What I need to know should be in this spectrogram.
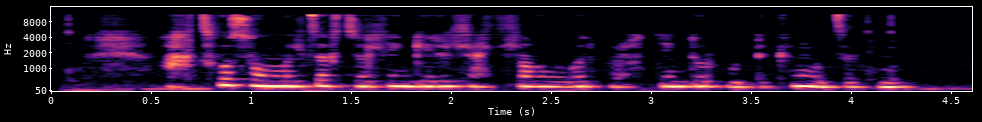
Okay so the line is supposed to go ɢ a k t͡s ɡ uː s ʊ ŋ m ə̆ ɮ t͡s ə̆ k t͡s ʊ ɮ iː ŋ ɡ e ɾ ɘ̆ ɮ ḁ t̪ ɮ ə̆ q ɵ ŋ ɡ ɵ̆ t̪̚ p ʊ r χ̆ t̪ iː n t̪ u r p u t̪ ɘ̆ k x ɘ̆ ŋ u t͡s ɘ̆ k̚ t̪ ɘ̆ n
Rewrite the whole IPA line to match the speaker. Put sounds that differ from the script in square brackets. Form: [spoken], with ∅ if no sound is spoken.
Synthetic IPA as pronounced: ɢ a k t͡s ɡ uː s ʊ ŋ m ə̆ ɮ t͡s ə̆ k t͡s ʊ ɮ iː ŋ ɡ e ɾ ɘ̆ ɮ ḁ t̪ ɮ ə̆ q ɵ ŋ ɡ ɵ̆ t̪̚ p ʊ r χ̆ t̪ iː n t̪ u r p u t̪ ɘ̆ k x ɘ̆ ŋ u t͡s ɘ̆ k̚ t̪ ɘ̆ n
